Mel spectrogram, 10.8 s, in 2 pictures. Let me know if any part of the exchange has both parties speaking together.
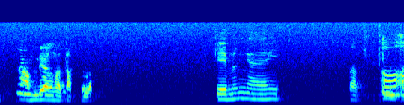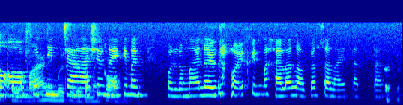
Yes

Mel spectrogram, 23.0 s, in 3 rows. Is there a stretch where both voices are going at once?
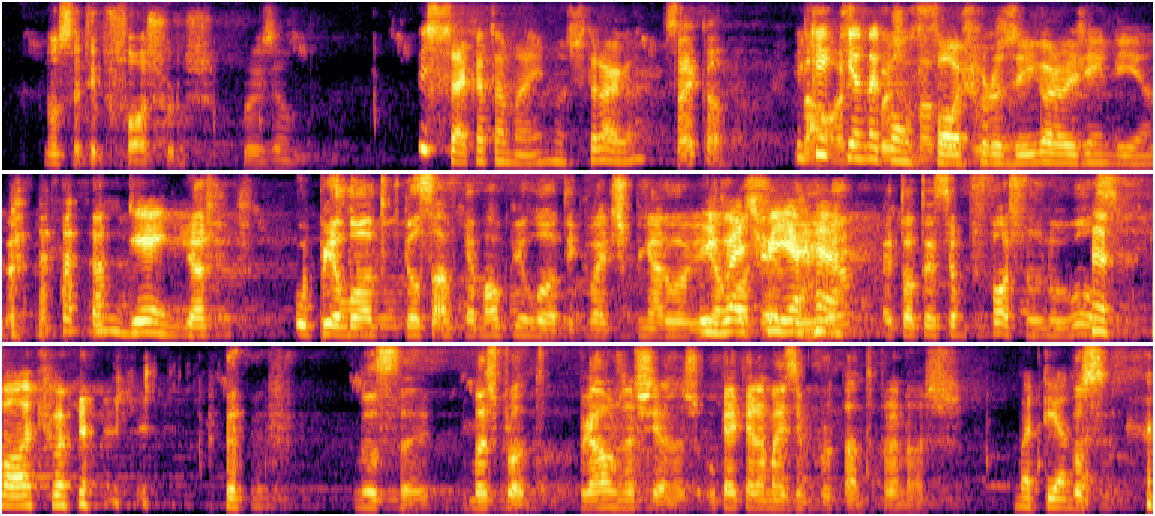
Yes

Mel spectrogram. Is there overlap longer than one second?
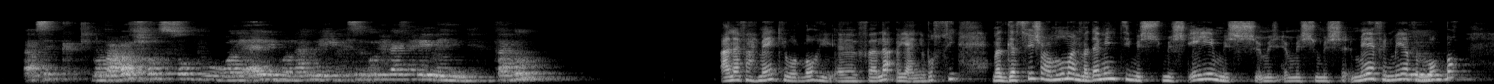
No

